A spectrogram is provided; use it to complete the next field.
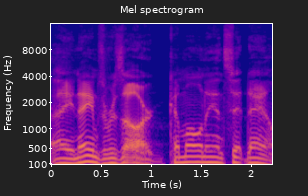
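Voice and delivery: put-on real down-home country accent, easygoing. Voicing the character Razarg inviting someone in, in a country accent. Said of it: "I'll give him a real country accent".

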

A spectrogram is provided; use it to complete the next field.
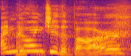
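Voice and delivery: slow Irish lilt, statement rising at end. Showing how an irish accent makes statements sound like questions: irish accent rising like a question. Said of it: "Irish accent as they're always asking a question".

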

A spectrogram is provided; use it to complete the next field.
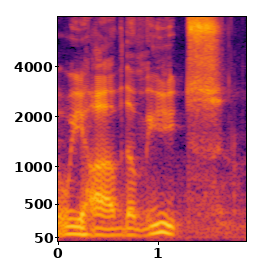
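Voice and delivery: slow, drawn-out, deliberate delivery. Describing an Arby's commercial: Ving Rhames impression. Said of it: "And then you get".

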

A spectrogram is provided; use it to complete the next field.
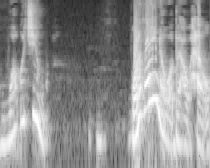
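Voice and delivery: put-on loud, swooping, lively New Jersey accent. Retelling a doctor's answer in a Q and A: Dr. Fuhrman impression, New Jersey type accent. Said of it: "a New Jersey type accent".

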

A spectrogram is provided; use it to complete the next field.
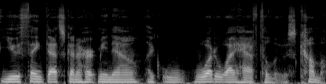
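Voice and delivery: put-on scoffing tone. Recapping a show, acting out a character scoffing at the man photographing him. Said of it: "Tom just scoffs at him".

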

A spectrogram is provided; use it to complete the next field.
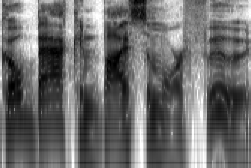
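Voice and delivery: ordinary talk

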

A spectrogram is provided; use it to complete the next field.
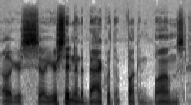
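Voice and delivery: normal talking voice

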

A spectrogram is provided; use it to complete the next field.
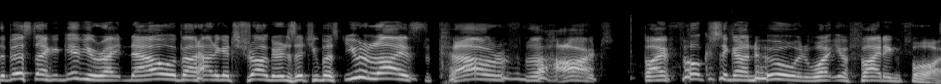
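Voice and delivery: high-pitched, put-on tipsy drunk master voice. Retelling a scene where the sensei advises how to get stronger, mock-drunk sensei voice. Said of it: "you sound drunk".

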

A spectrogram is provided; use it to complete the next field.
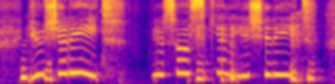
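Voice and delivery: put-on, imitated old woman voice.

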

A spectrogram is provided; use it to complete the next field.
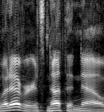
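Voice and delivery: ordinary talk

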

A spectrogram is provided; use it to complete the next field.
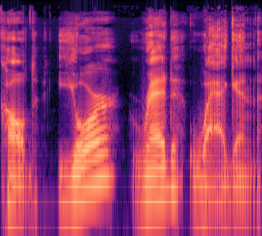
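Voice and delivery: slow, low, deliberate, each word carefully drawn out. Saying a title so it isn't misheard; said slowly. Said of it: "I had to say that slow".

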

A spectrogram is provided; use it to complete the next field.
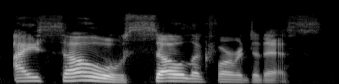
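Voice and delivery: very slow drawl dripping with sarcasm on "so". Answering a co-host who says you look forward to this: sarcastic. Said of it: "and that was sarcasm".

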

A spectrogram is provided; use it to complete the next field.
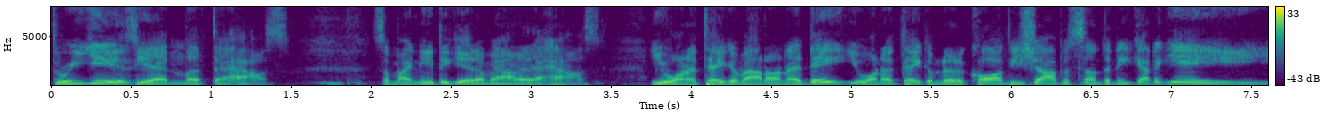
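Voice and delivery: put-on Boston accent. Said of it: "That Boston accent keeps going in and out".

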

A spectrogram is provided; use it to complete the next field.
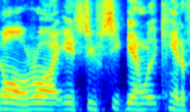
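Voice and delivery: clumsy put-on Australian accent. Joking about how a kids show executive would react, in a bad australian accent. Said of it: "my shitty Australian impression".

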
